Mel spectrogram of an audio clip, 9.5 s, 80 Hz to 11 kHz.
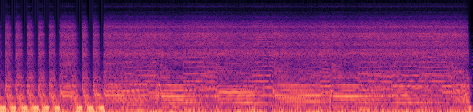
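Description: Heavily distorted electric guitar through a BOSS Katana MK2 amp set for a thrash metal tone, opening with a run of sharp palm-muted chugs, then sustained chords and riffs ringing loud and dense to the end.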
